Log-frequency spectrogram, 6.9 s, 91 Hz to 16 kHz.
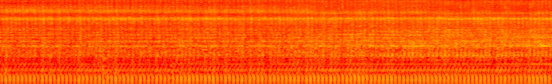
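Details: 1973 Gravely C8 after replacing the oil pump cover seal and gasket, run to check for drips: fast, even single-cylinder putter at steady speed, no misses or knocks; normal running.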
